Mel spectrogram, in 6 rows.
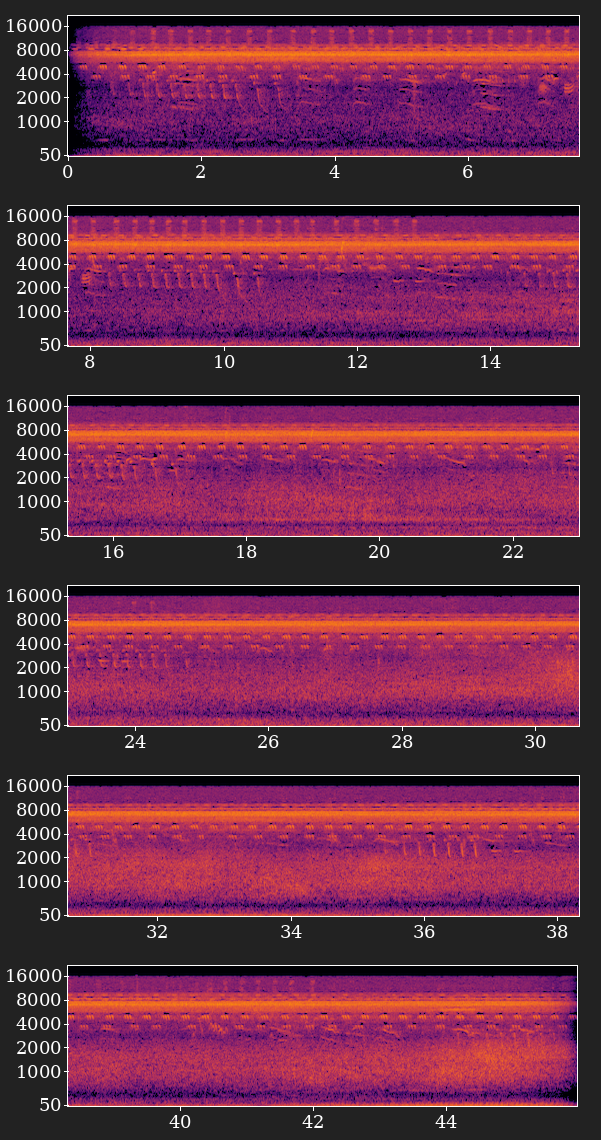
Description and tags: Ambience Farm 01
ambience, farm, field-recording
